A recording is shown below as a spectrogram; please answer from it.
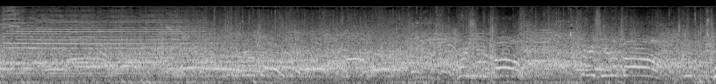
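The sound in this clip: A basketball crowd roars and cheers in the stands after a home-team slam dunk, a loud, dense, continuous wash of shouting voices with high yells mixed in.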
